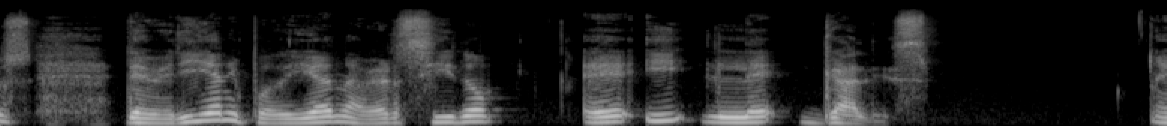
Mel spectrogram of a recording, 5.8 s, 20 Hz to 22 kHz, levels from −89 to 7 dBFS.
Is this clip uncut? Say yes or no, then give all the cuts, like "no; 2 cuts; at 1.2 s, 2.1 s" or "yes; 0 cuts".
yes; 0 cuts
